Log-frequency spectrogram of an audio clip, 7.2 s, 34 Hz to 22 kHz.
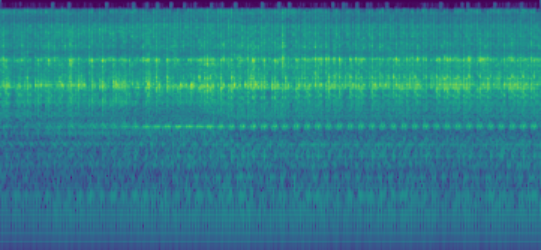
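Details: Toyota 1KZ-TE diesel idling with a steady, sharp knock of three to four beats a second over the clatter; the knock disappears with slight throttle and returns at idle.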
